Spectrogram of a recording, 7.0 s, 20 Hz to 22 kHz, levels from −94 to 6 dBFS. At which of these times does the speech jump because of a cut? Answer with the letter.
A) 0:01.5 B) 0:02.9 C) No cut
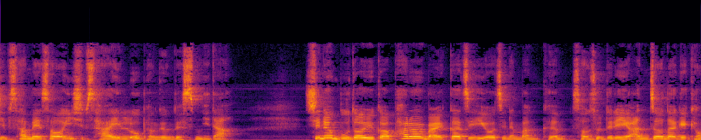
C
